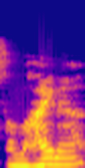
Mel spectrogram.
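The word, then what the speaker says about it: Celina: c e l i n a it is pronounced Salina I'm always corrected by my sisterin-law who lives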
